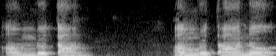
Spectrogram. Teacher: ता के ऊपर जो अनुस्वार है उसको आधे न के जैसे पढ़ना है।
